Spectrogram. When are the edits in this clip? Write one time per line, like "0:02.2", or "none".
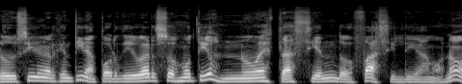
0:01.0
0:02.7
